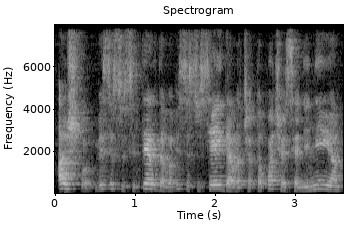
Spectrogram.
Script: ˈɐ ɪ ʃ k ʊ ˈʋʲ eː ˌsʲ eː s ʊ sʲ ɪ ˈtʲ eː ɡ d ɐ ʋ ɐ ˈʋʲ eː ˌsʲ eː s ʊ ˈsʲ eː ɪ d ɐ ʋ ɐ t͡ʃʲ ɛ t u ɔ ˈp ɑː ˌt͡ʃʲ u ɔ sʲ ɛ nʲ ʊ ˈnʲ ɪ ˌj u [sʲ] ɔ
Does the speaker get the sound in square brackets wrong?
yes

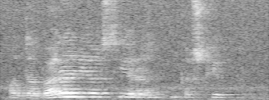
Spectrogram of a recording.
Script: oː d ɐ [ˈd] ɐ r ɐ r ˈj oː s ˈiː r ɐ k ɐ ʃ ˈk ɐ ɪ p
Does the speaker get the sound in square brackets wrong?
yes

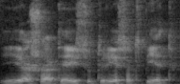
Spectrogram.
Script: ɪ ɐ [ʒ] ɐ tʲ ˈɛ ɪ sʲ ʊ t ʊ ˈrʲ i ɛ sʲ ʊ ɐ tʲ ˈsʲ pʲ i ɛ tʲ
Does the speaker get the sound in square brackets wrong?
yes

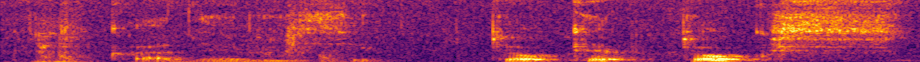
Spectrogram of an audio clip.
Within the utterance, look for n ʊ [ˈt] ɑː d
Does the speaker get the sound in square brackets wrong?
yes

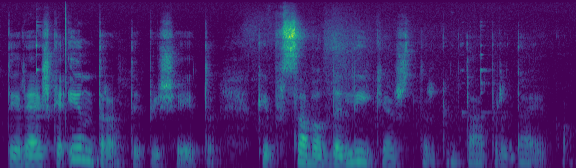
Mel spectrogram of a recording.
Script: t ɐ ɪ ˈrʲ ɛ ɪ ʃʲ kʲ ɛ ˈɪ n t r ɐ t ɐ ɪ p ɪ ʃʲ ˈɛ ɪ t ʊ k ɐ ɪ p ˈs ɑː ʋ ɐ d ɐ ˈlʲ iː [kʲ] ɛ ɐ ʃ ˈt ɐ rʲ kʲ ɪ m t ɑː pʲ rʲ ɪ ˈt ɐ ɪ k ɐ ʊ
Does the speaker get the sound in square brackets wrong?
no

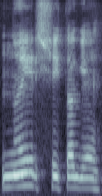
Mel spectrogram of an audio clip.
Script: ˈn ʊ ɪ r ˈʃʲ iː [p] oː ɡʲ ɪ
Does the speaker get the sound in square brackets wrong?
yes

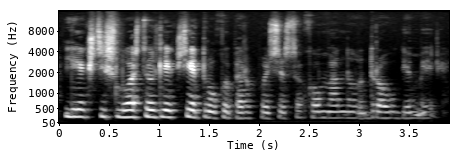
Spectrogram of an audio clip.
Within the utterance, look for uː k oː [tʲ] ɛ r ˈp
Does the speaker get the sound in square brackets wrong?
yes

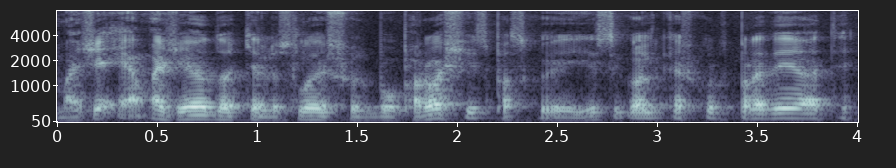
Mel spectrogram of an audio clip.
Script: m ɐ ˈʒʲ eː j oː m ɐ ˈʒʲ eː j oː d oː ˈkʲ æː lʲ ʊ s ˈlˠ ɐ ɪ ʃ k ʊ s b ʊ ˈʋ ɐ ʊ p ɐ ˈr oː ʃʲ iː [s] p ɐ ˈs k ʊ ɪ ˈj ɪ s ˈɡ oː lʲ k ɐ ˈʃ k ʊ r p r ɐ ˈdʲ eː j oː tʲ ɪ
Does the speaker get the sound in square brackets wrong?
no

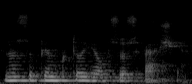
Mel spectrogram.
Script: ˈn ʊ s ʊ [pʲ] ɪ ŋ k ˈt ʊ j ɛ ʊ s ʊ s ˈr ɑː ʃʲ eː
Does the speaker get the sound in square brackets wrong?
no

